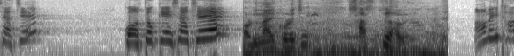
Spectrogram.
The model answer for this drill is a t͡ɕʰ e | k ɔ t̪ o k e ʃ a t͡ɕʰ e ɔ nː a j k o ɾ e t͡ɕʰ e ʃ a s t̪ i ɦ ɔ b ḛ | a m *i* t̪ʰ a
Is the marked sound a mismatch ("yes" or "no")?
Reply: no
